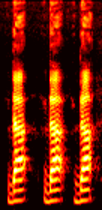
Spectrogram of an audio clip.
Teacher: یہ ایسا نہیں ہو رہا تھا تھا تھا تھا تھا، تو یہ ایئر فلو کو پاس نہیں کرنا ہے بلکہ دا دا دا دا، بس ایئر فلو کٹ ہو رہا ہے، سانس جاری نہیں رہتا ہے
